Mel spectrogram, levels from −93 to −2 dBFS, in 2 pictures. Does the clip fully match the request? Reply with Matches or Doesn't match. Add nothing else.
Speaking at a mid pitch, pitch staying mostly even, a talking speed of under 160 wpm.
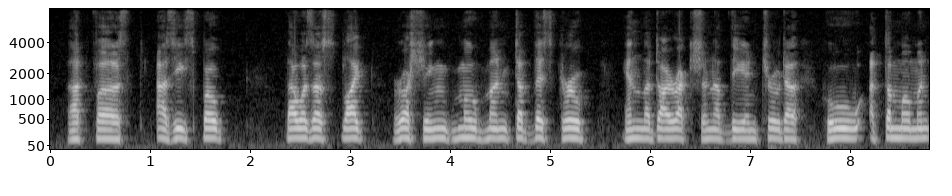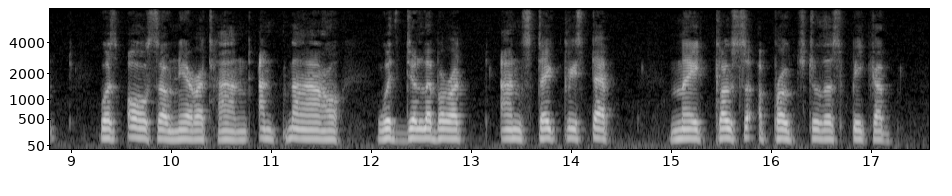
Matches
